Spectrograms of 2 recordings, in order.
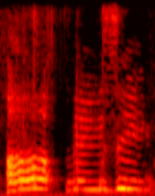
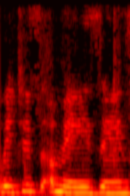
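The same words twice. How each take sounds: First: High, slow, louder amazing; savouring amazing; drawn-out gush. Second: Said in the usual way. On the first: Real, not acted. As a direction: stretch the word out in awe. Admiring the bag's compartments.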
